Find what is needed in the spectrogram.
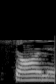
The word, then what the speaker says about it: Sian: Hi, my name is Sean, and it's spelled like Sian.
